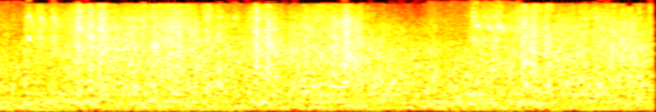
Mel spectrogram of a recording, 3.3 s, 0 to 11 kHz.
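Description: Anti-aircraft gunfire and explosions at about 5:30 in the morning, at the start of the American and coalition military operations in Iraq, merge into a dense, continuous roar of loud, rumbling crackle that holds steady for a few seconds with no voices.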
